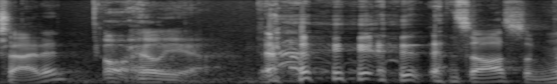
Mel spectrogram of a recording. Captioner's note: laughs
